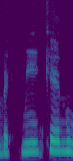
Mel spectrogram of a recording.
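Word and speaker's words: McMechen: He was placed in the care of his aunt and uncle in McMakin, West Virginia until his mom was pearled in 1942.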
